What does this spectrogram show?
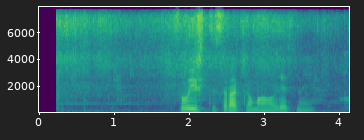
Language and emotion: Russian, neutral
